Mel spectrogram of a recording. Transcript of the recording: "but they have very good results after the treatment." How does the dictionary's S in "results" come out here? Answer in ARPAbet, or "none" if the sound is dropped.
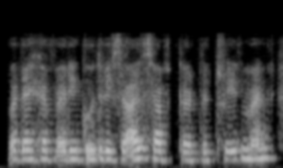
S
